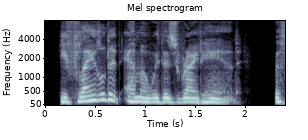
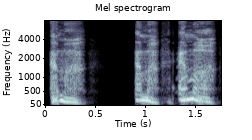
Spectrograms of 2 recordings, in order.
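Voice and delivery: alarmed calling; 3 semitones higher, 4 dB louder than usual. Acted. Man calling to his shot lover, increasingly alarmed. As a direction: panic building with each call.

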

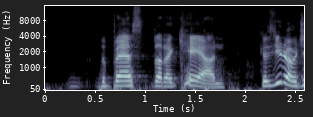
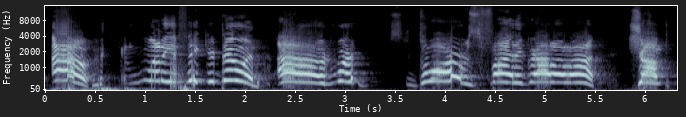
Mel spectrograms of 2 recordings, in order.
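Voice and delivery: high, loud, frantic yelling; excited shouting; 8 semitones higher, 5 dB louder, slower than usual. Acted. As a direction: yell in the middle of the brawl. Acting out a dwarf bar fight.

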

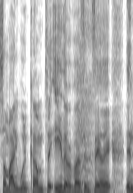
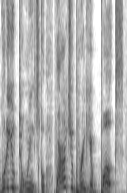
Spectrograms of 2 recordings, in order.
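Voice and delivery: exasperated, higher-pitched scolding; intense; 8 semitones higher than usual. Retold or imitated. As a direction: interrogate your son with intensity. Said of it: "he cries at the intensity of".

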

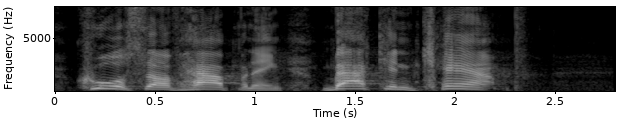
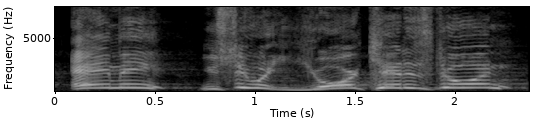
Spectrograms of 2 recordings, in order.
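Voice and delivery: exasperated shout; 11 semitones higher than usual. Retold or imitated. Father shouting to his wife Amy about their kid. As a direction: yell it across the house, fed up.

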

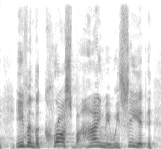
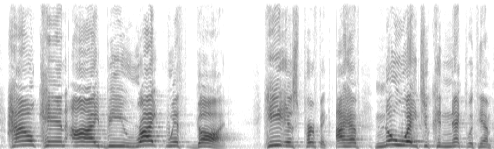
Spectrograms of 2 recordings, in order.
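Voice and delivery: voicing Job's plea, louder and higher, drawn out; slow, forceful mock cry to heaven; impassioned question; 4 semitones higher, 8 dB louder than usual. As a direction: plead loudly as Job, stretching the words. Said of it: "but he asks the question".

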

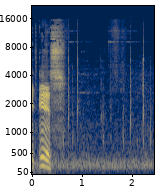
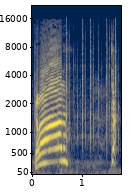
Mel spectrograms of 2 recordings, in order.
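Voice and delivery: frustrated shout; 8 semitones higher than usual. Real, not acted. Frustrated gamer yelling at game.

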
